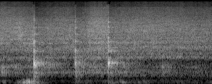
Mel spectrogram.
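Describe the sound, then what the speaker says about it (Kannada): Boiled carrots frying in hot ghee for carrot halva, giving a steady sizzling hiss broken by a few sharp stirring scrapes and clicks. No one speaks. "ಚೆನ್ನಾಗಿ ಫ್ರೈ ಆಗಬೇಕಿದು।"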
